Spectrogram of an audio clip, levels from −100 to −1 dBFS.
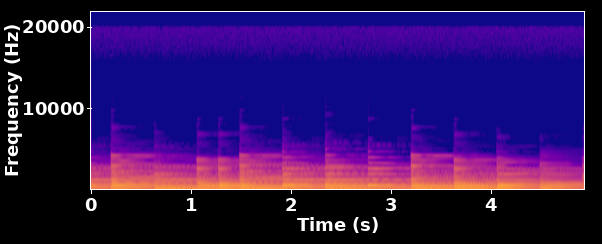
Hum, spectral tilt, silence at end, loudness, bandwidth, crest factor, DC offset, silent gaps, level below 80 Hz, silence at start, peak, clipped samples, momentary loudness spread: none; -10.5 dB/octave; 0 s; -28 LUFS; 5 kHz; 14 dB; under 0.1%; none; -60 dBFS; 0 s; -14 dBFS; under 0.1%; 4 LU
